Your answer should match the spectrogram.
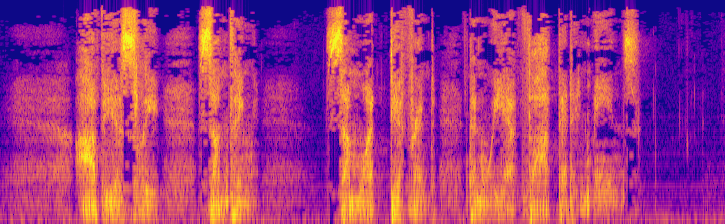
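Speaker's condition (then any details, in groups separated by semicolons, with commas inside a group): Vocal cord paralysis, unilateral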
